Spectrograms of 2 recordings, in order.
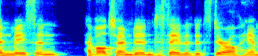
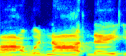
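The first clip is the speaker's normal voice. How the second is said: slow, laughing hobo drawl; sex hobo voice; 3 semitones lower than usual. Acted. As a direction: play a slow-talking hobo. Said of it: "why are you stealing my sex hobo voice".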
